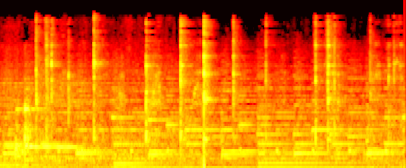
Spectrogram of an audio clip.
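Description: A metal spoon scraping and clinking against a glass bowl as thick milk cream is scooped out into a steel pot: a run of short, irregular clicks. Background music with held notes plays underneath.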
